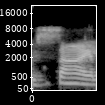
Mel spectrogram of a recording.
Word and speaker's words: Sai: And the mum was like, you know, Sai, like like trying to say how you sigh. Like that's how you, it's because it's not spelt like that, but that's how you say it.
